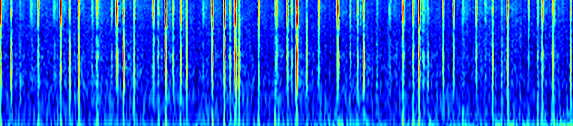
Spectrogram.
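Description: Long pointed nails tap and scratch the glossy back, possibly glass, of a small, thin, solid black smartphone held upright on its edge with its back facing out. A rapid, uneven stream of sharp, dry clicking taps plays over a low, steady rumble, with soft scratchy rustling between the taps. Each tap stops almost instantly with no ringing.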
